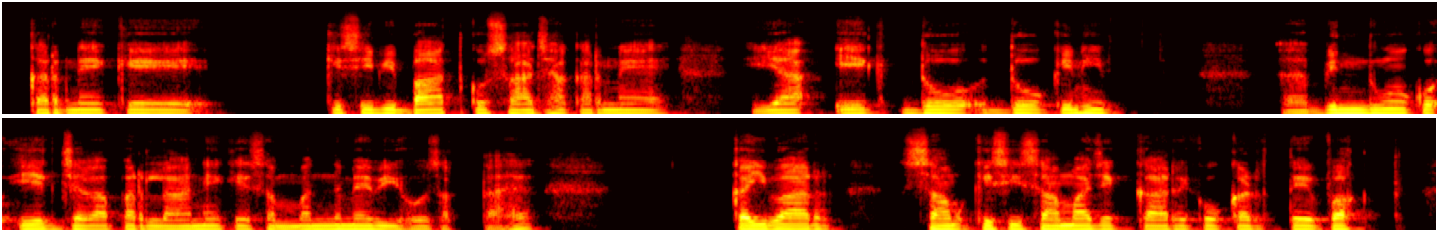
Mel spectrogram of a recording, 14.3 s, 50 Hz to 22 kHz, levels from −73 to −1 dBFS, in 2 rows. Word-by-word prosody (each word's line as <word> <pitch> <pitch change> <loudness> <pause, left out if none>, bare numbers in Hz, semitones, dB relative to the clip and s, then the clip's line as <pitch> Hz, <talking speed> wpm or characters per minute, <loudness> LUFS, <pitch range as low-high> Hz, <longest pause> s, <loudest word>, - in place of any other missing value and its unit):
करने 110 0 +1
के 110 -2 +2 0.7
किसी 120 0 0
भी 125 - +2
बात 115 +1 +1
को 120 - -3
साझा 110 -1 +1
करने 110 0 -1 0.6
या 110 +2 +1 0.2
1-2 120 0 0
2 125 +5 -1
किन्हीं 120 -1 +3 0.9
अ, 100 +1 -4
बिंदुओं 120 +4 +3
को 130 - +2
एक 130 -2 +2
जगह 115 -1 +1
पर 115 -1 0
लाने 110 +1 +1
के 110 0 -4
संबंध 110 +2 0
में 120 0 +3
भी 115 - +1
हो 100 +1 -5
सकता 95 -2 -10
है। 120 +5 -5 1.0
कई 130 0 +7
बार 125 -2 +3 0.5
सम 125 0 +3
किसी 125 0 +2
सामाजिक 120 +1 +2
कार्य 110 -1 +1
को 115 - 0
करते 110 +2 0
वक़्त 120 0 -1
115 Hz, 145 wpm, -23 LUFS, 110-120 Hz, 1.0 s, कई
